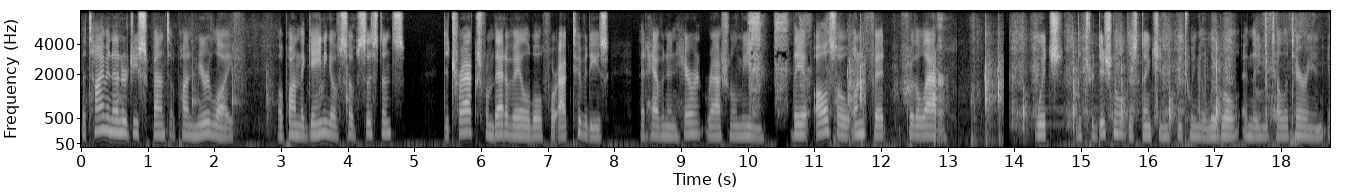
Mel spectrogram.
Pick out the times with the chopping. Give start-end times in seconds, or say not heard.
0.0-4.2, 11.2-18.6.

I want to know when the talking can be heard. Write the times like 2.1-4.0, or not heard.
0.0-2.3, 3.0-4.8, 5.5-13.0, 14.3-18.6.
